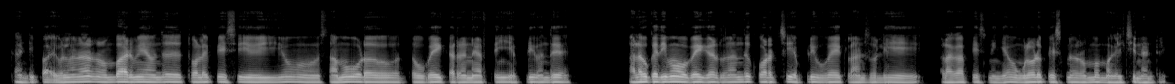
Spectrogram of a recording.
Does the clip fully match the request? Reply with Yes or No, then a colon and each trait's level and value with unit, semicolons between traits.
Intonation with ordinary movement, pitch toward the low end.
No: narrow, 1.6 semitones; low, 110 Hz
